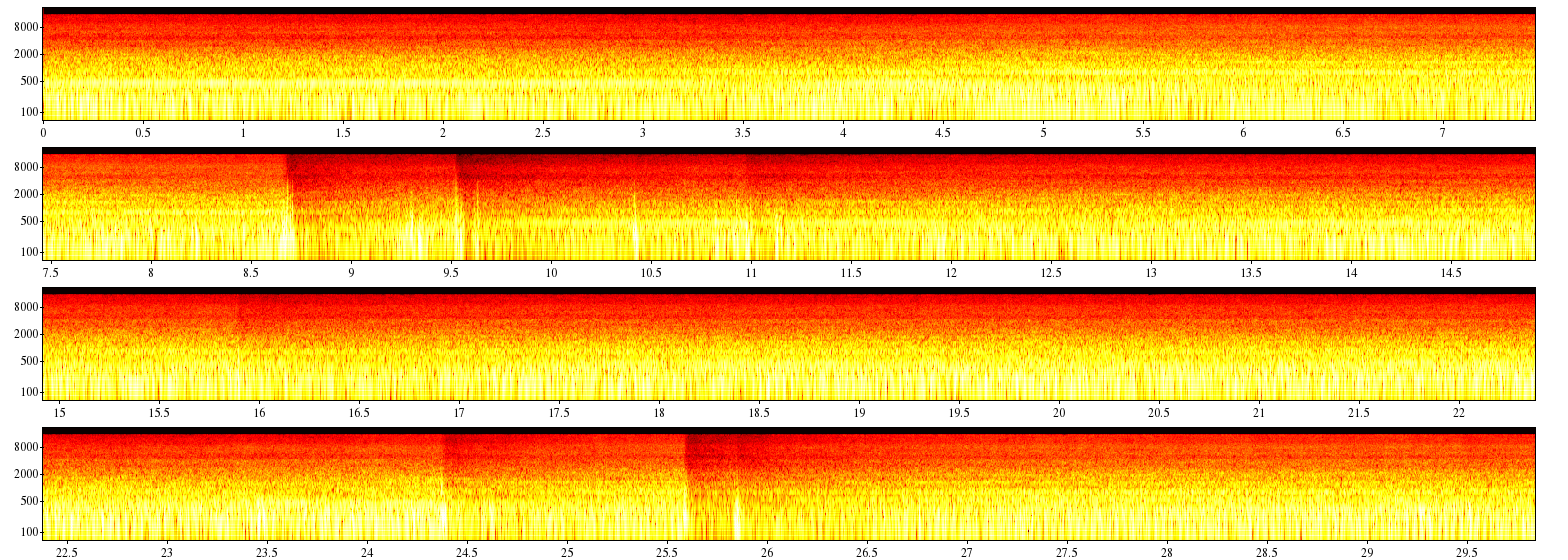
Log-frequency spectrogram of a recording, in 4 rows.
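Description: Chris-Craft XK-22's 350 FLJ marine V8, a solid-lifter small-block Chevrolet, running at a steady speed as the boat runs across the water. Its note holds even throughout, with brief dips in level about nine seconds in and again near twenty-five seconds.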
